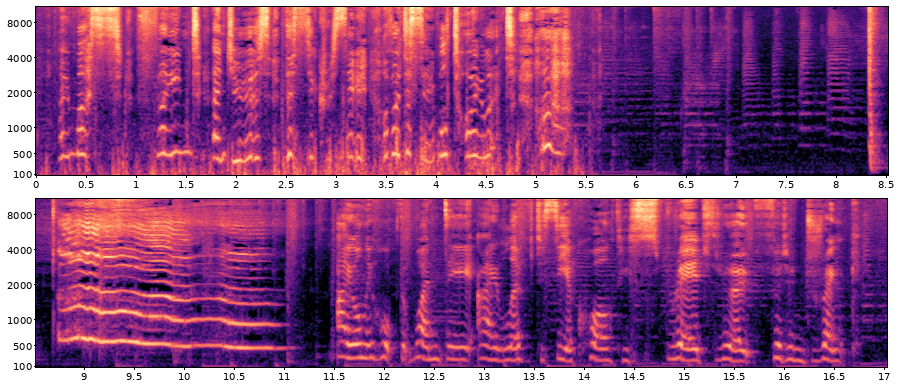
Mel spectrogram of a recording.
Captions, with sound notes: I must find and use the secrecy of a disabled toilet. *Crying* *Wailing* I only hope that one day I live to see equality spread throughout food and drink.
